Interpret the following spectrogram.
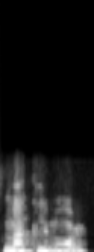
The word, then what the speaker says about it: Macklemore: So the pronunciation is Macklemore.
